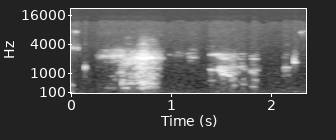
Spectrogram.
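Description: A man breathing in faintly between phrases, with a short, fainter second breath about a second and a half in.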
